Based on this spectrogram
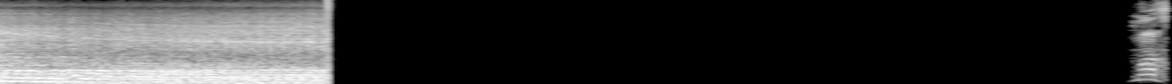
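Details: Bike's small single started after throttle cables tightened, idle adjuster screw set, airbox refitted and fresh oil: revs up cleanly for a second or two and drops off crisply, no knock or rattle; normal running.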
